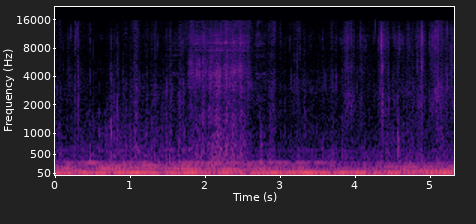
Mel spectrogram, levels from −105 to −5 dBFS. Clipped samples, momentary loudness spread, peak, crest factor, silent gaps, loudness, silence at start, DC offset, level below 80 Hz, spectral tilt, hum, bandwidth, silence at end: under 0.1%; 3 LU; -34 dBFS; 16 dB; none; -52 LUFS; 0 s; under 0.1%; -50 dBFS; -6 dB/octave; none; 16 kHz; 0 s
